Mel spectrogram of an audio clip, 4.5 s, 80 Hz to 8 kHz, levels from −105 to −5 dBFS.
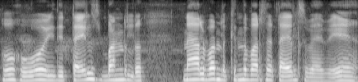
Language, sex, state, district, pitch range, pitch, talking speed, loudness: Telugu, female, Andhra Pradesh, Sri Satya Sai, 155-180 Hz, 170 Hz, 145 wpm, -17 LUFS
